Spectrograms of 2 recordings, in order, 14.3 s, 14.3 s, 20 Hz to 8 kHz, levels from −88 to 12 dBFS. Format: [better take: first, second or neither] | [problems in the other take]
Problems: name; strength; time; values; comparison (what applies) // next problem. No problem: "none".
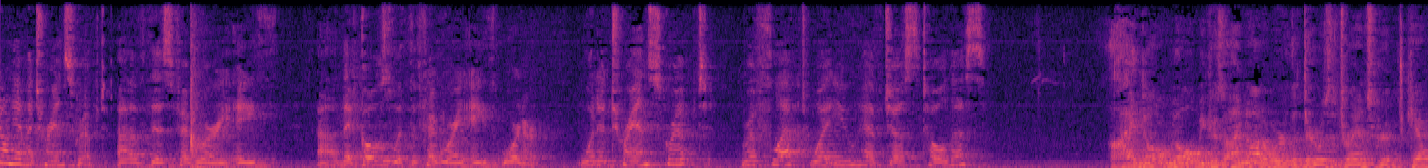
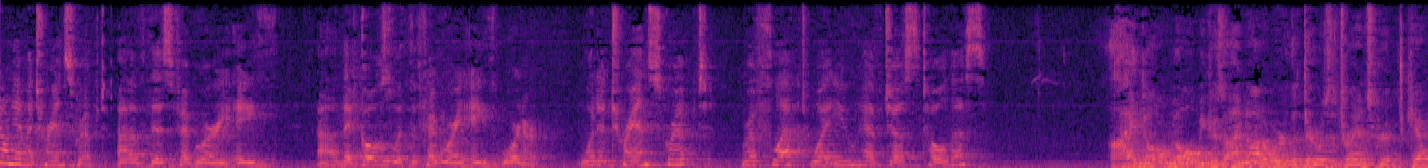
second | background sound (Thump, thud); 8 dB below the speech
